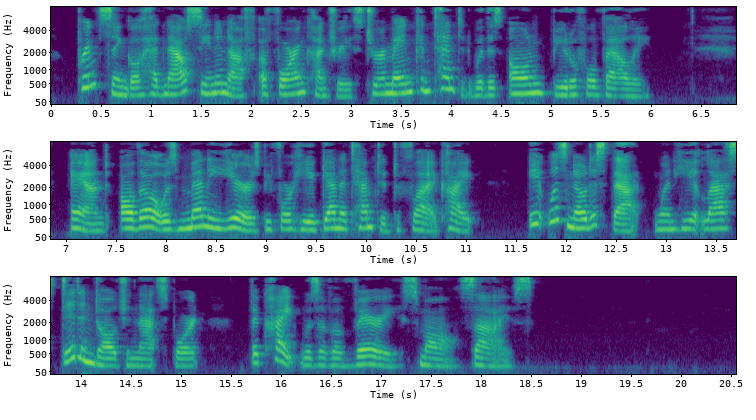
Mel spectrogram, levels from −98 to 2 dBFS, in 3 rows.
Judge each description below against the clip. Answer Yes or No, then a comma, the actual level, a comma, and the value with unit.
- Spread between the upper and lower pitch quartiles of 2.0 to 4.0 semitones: No, average, 4.5 semitones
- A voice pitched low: No, high, 210 Hz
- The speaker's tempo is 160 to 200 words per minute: No, average, 150 wpm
